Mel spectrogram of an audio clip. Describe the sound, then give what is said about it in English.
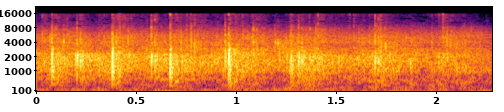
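An audience at a church sermon claps for a couple of seconds, a dense patter of many hands with a few sharper peaks standing out, fairly steady and moderately loud, with no voices. “You can clap.”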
